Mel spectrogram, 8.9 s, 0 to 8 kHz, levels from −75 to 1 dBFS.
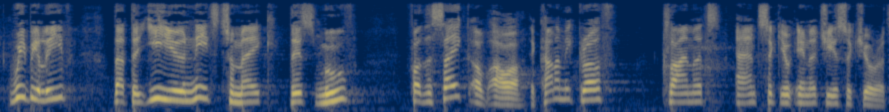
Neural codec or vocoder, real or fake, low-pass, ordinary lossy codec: none; real; 7.2 kHz; none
